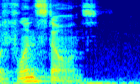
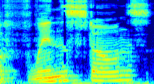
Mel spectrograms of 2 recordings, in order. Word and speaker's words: Flintstones: does it have okay so is it the flynn's stones or is it flintstones is it not flint as in a flint stone it it is it it has two t's it's flintstones but people just say flintstones because it's easier to say i think it rolls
